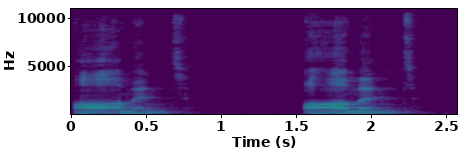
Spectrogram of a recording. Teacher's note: the british pronunciation does not pronounce the l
